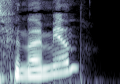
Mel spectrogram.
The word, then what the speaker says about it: феномен: Потому что многие говорят феномен. – В связке. – Да. Фетиш. Феномен фетиша. – Угу, да. – Да-да-да. – Феномен. – Феномен, да, греческое происхождение. – Да. – Поэтому ударение на второй слог.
